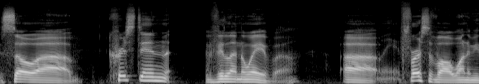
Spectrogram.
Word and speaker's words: Villanueva: to make sure I pronounce her last name right because I've been saying Villanueva. It's not Villanueva. Really? Yeah, I thought you pronounced it wrong right now. Yeah. Nah, it's Villanueva. She's like, excuse me, I'm white. She said, "You say the L's.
